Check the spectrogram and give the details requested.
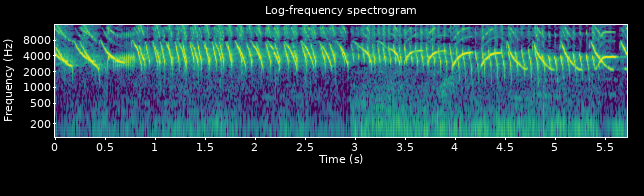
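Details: Canary singing on a two-in-one master recording: a long fast rattling trill held for about two seconds, followed by spaced rising whistled slurs.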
